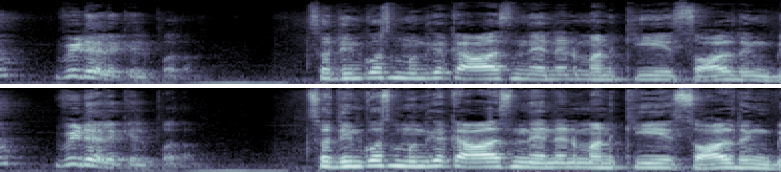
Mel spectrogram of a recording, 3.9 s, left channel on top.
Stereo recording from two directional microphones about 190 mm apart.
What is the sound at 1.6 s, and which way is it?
Speech, 35° right (ahead or behind).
